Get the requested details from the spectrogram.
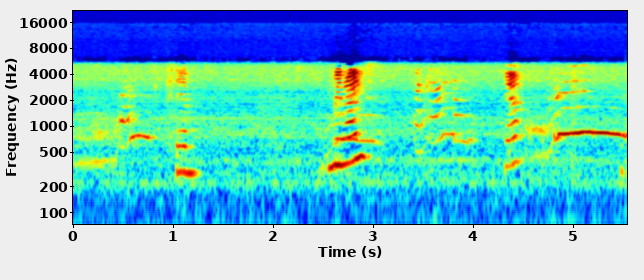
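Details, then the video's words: Domestic cats in a compilation of jealous pets, filmed indoors; a handful of short meows, some rising and drawn out, scattered across five seconds, with a person talking between them. "Cute cats feel jealous"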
